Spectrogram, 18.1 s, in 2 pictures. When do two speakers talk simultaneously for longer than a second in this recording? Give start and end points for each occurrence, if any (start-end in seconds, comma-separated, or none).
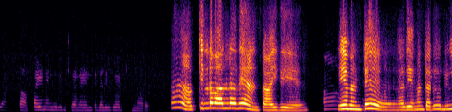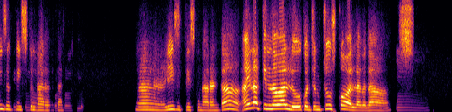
8.5-10.2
